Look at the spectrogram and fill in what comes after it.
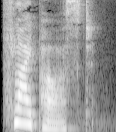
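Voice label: "flypast", British English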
